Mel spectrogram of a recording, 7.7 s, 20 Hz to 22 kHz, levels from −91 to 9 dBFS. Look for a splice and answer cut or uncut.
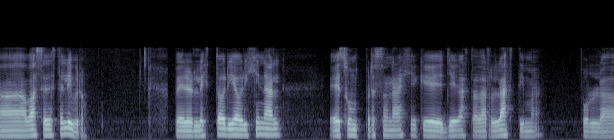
cut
